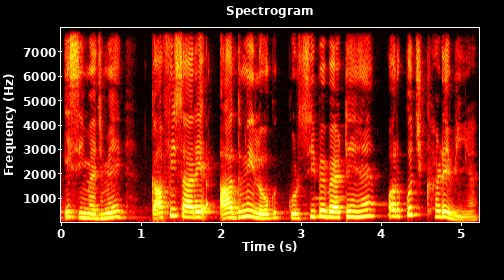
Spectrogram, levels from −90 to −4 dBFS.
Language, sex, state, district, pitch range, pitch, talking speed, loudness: Hindi, male, Uttar Pradesh, Lalitpur, 200-245 Hz, 220 Hz, 185 wpm, -16 LUFS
